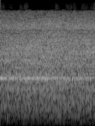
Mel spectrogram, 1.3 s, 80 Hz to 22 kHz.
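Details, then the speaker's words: PS4 Pro after teardown, deep clean, SSD upgrade and thermal paste, running Horizon Zero Dawn under load: a steady loud airy rush with a constant high whistle. The cooling fan is extremely loud and suspected to need replacement. "it literally sounds like a jet engine. I had heard that uh said about these things, but I didn't think it'd be this loud. I'm pretty sure the fan needs to be replaced."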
